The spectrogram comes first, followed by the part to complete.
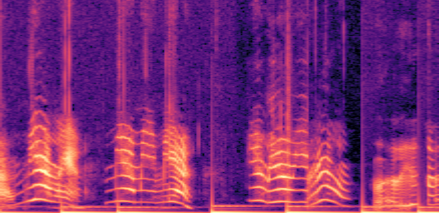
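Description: A cat meowing in a quick run of short meows, each rising and falling in pitch, over background music with a heavy, repeating bass beat.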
